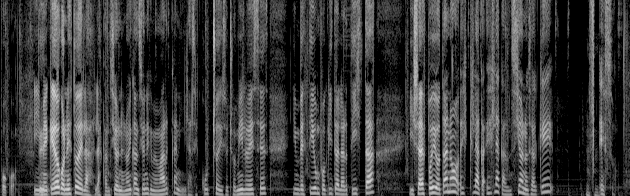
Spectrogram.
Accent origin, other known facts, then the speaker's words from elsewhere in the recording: San José, Uruguay; me crié con toda esa música, que era lo que llegaba, yo soy de San José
